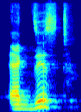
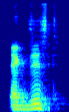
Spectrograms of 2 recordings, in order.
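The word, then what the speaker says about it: exist: इसी तरह से एग्जिस्ट एग्जिस्ट। इसमें भी यहां स्वर यहां भी स्वर और ये हमारा यहां एक्स। ये ज की ध्वनि दे रहा है।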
